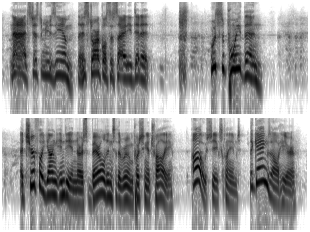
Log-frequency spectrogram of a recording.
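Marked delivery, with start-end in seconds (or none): 0.2-5.2 rasping, raspy, hoarse voice. An old, jaded man in a care home answers a friend's questions about a place, bitterly, in a raspy voice. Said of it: "he said in a raspy voice".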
